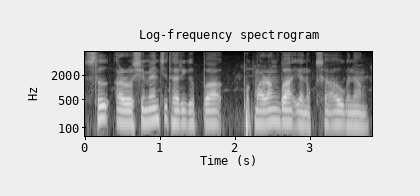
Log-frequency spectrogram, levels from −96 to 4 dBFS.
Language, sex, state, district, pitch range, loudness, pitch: Garo, male, Meghalaya, South Garo Hills, 125-140 Hz, -19 LUFS, 135 Hz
